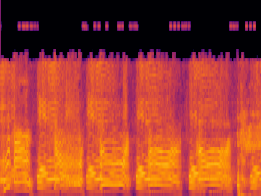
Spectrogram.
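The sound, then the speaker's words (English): A voice imitates a peacock call: four loud, shrill, wailing cries in quick succession, each rising and falling in pitch, separated by brief breaths. “If you get that bird, what's that bird? Peacock.”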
